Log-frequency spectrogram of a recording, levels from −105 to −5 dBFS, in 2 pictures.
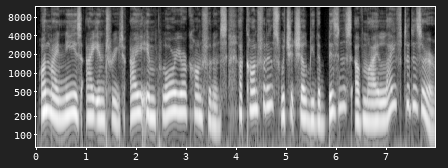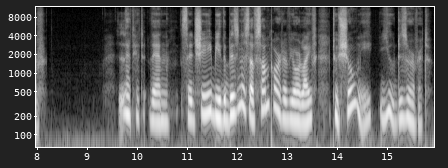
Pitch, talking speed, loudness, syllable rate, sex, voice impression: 200 Hz, 160 wpm, -18 LUFS, 4.4 syllables/s, female, feminine, adult-like, intellectual, slightly elegant, slightly sweet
